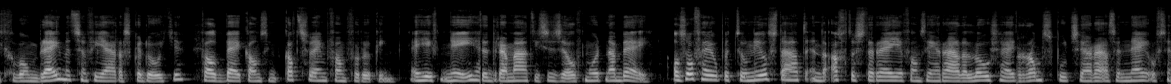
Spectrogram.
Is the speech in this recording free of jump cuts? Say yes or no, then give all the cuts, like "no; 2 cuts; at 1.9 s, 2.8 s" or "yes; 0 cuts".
no; 6 cuts; at 2.0 s, 4.0 s, 4.4 s, 4.8 s, 6.6 s, 10.2 s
